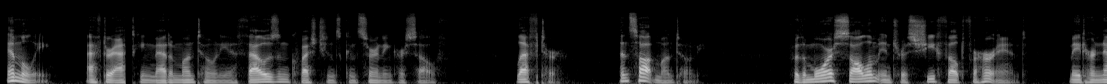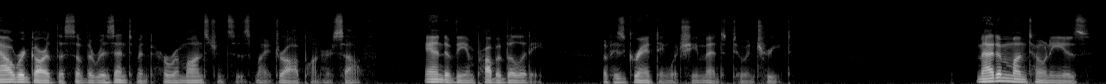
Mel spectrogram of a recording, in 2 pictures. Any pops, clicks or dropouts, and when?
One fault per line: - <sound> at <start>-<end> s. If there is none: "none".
- dropout at 1.2-1.3 s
